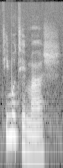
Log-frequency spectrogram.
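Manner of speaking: usual speaking voice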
